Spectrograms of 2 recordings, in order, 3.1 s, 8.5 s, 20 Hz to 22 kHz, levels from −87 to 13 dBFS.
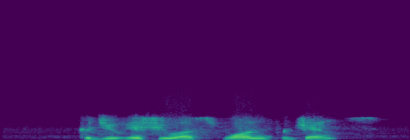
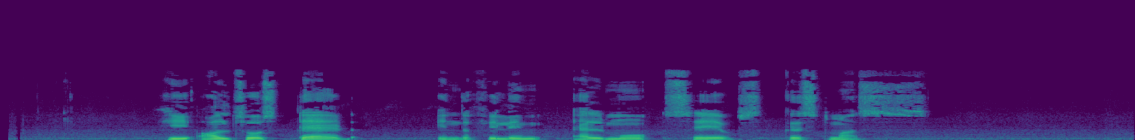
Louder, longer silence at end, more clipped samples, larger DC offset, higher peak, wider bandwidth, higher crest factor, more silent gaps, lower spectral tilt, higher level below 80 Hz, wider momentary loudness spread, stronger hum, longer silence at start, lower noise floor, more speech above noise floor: about the same, -18 LUFS vs -20 LUFS; second, 0.55 s vs 1.6 s; neither; neither; about the same, -2 dBFS vs -2 dBFS; second, 4 kHz vs 11.5 kHz; about the same, 18 dB vs 20 dB; neither; first, -9 dB/octave vs -5.5 dB/octave; second, -68 dBFS vs -58 dBFS; second, 8 LU vs 15 LU; neither; second, 0.6 s vs 1.25 s; first, -71 dBFS vs -54 dBFS; first, 54 dB vs 35 dB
